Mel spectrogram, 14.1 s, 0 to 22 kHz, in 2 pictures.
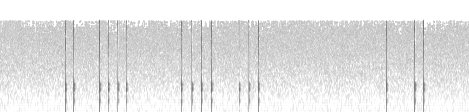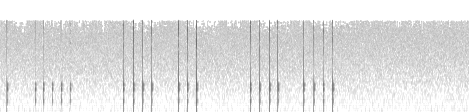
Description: Tap code, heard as taps on a table, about 7 knocks a second. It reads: IS BEST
